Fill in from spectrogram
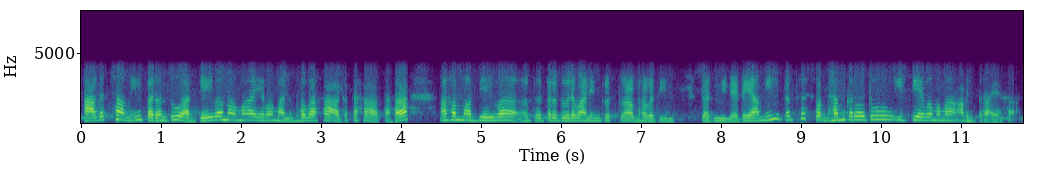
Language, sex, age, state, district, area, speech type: Sanskrit, female, 45-60, Kerala, Kottayam, rural, conversation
